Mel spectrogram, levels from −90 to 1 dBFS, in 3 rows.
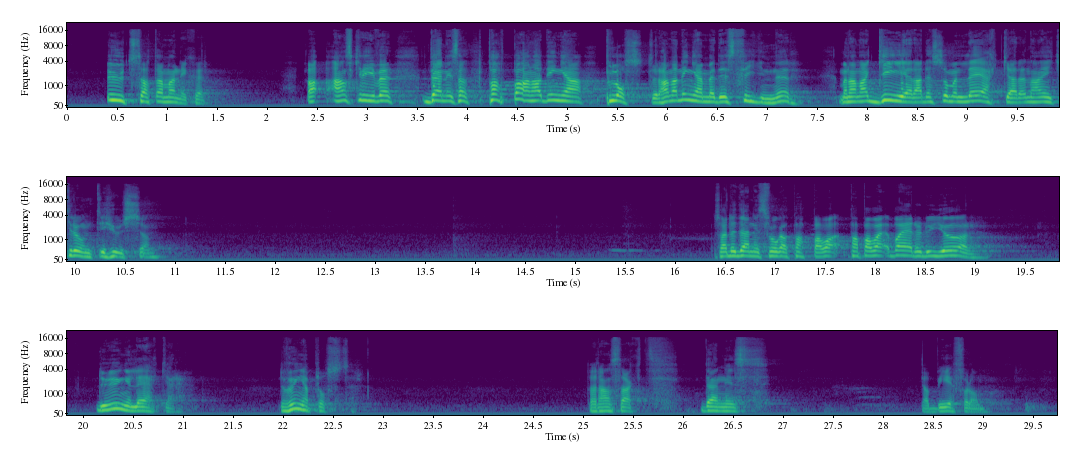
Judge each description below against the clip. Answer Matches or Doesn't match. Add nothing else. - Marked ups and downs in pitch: Matches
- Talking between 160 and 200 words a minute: Doesn't match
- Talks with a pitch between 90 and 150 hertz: Doesn't match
